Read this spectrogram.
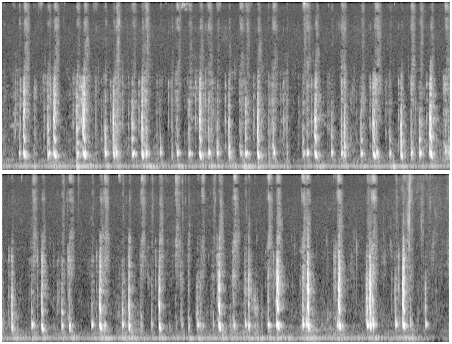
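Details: Week-old puppies indoors in a whelping box, a continuous stream of brief high squeaks and whimpers, irregular, close to two per second, from several pups at once, with a low background hum throughout.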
